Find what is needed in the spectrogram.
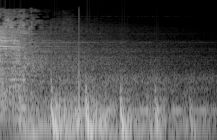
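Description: Logo-animation sound design: a loud whoosh that crests at the start, then four deep pulsing bass hits about a third of a second apart, dying away.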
